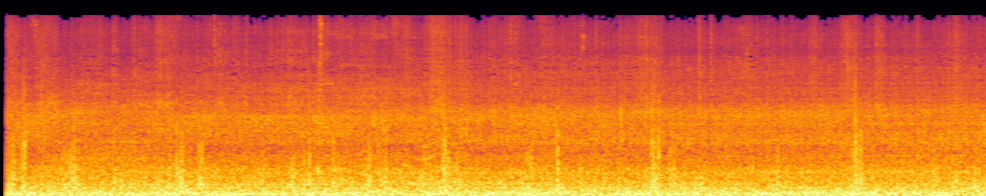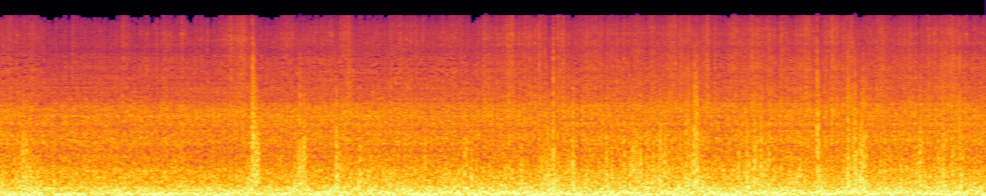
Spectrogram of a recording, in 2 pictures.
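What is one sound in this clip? Wind buffets loudly against the moving vehicle.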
